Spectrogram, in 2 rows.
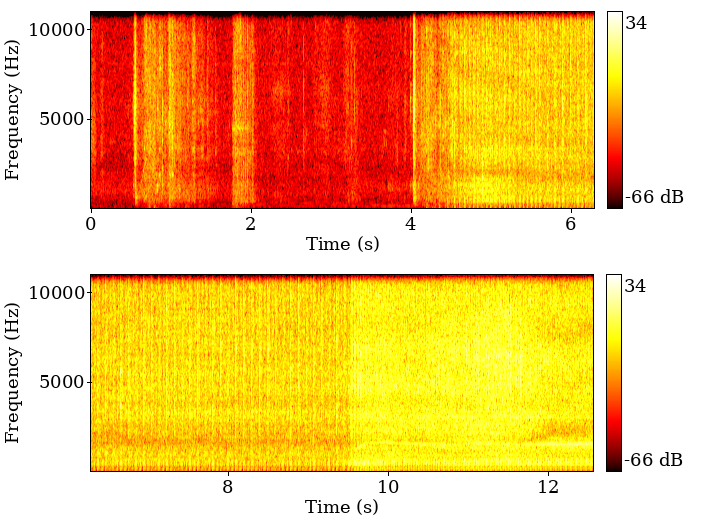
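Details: Dumpster-rescued Ryobi pressure washer, 190cc Honda engine, first start after fitting new 3000 psi vertical pump: few recoil pulls, catches quickly, runs steady and even, settling smoothly as pump takes load.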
